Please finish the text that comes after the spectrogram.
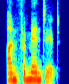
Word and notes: unfermented: Indian

